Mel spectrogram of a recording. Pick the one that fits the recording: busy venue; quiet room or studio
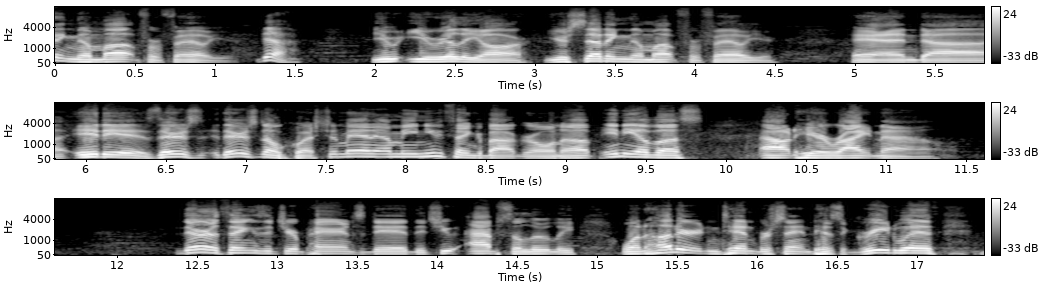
busy venue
